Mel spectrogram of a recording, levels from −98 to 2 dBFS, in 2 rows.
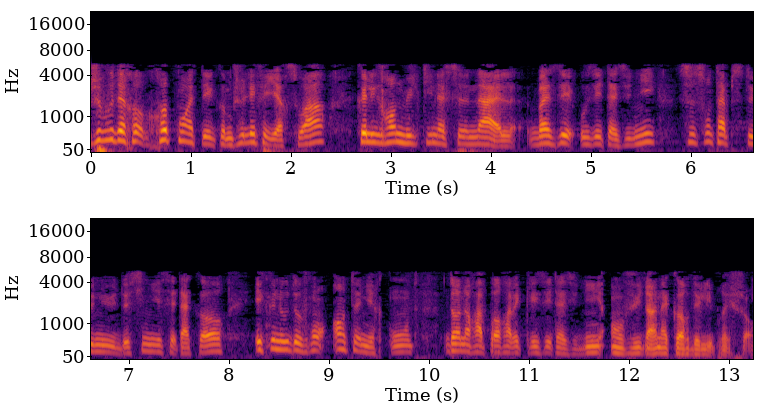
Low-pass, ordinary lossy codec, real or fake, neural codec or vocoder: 5.4 kHz; none; real; none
